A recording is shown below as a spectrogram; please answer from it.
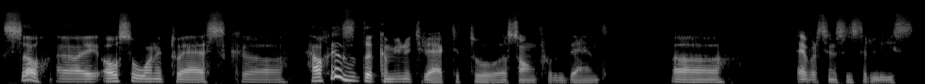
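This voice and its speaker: A man's voice: mid-range voice, measured pace, dry recording, clean studio sound. Casual male podcast co-host. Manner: casual, asks questions with fillers. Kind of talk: podcast interview.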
